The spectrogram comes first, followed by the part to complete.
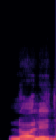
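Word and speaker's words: knowledge: अगर डी के बाद जी आता है तो डी साइलेंट होता है। जैसे एज नॉलेज यहां पे देखो डी के बाद जी आ रहा है तो साइलेंट है।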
